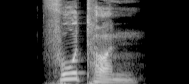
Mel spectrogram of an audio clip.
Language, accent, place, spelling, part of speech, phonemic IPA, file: German, Germany, Berlin, Photon, noun, /ˈfoːtɔn/, De-Photon.ogg
- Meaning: photon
